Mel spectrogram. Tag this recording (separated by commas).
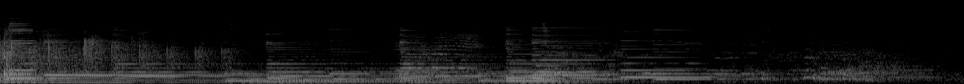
Speech, Music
